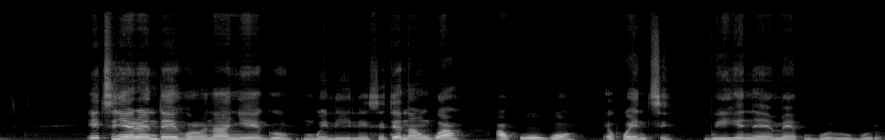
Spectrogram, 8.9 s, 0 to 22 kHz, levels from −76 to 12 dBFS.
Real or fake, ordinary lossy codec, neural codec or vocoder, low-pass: fake; none; autoencoder, 48 kHz, 128 numbers a frame, DAC-VAE, trained on Japanese speech; none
